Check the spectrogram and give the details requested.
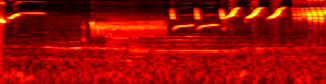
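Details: Canary song used for tutoring other birds, quieter here: a rising whistle, a soft buzzy trill, short flat whistles, then quick upward-flicking notes and a brief trill.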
